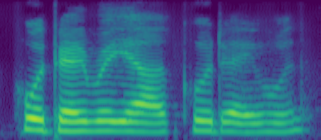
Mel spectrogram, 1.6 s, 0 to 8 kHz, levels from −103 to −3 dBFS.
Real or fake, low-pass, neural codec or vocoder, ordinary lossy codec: fake; none; codec, 16 kHz, 1 kbps, X-Codec, HuBERT features, trained on balanced general audio; none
